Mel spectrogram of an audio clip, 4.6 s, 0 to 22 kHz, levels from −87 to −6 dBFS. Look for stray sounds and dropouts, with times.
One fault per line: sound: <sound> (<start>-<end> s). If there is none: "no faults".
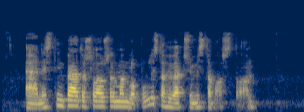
no faults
